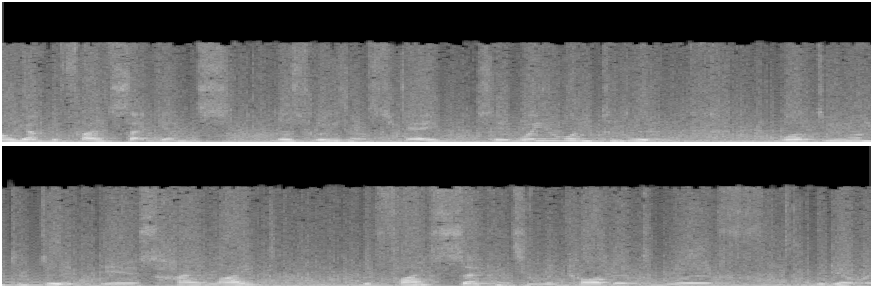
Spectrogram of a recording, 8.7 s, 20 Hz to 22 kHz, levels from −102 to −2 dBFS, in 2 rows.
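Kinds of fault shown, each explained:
Low bit depth without dither: grainy distortion sits almost as loud as the sound itself and rises and falls with it, likely from truncation to about 4 bits. On the waveform, coarse staircase steps appear; the spectrogram shows broadband hash tracking the signal.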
